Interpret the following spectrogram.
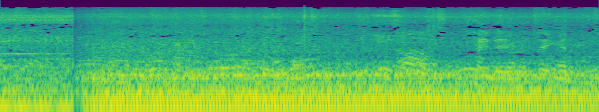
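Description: Several people talking indistinctly, voices overlapping, over a steady low rumble; the sound dips and changes briefly about half a second in.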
